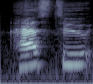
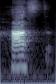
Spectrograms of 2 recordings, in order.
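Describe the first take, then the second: First: It is said as two clear words. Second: It is run together as one short word.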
